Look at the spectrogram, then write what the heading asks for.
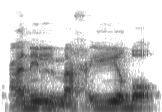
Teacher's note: تو ضاد حروف مستعلیہ میں سے ہے، صفت استعلاء اس میں موجود ہے، اس کو موٹا اور پر کر کے پڑھیں گے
